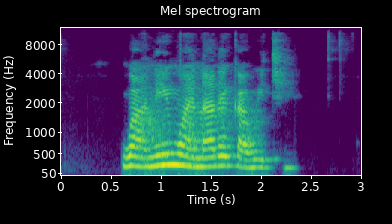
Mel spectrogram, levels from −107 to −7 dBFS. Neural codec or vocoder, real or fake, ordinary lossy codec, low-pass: vocoder, 44.1 kHz, 128 mel bands, Pupu-Vocoder; fake; Opus, 32 kbps; 10.8 kHz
